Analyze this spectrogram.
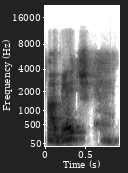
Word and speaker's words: Uglich: And so, for example, there is such a church in the city of Uglich, you would pronounce it Uglich, not far from Moscow on the Volga River, built in 1628, that it has 3 of these hipped roofs.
